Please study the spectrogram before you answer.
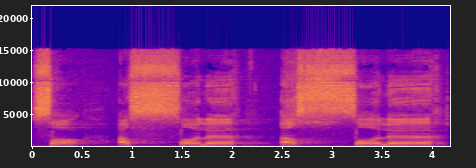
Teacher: terangkat lidah uh, menutupi langit-langit semasa menyebutnya · Term: itba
